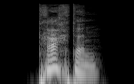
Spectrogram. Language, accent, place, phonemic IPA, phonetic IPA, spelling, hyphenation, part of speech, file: German, Germany, Berlin, /ˈtʁaxtən/, [ˈtʰʁaχtn̩], Trachten, Trach‧ten, noun, De-Trachten.ogg
- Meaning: 1. gerund of trachten 2. plural of Tracht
